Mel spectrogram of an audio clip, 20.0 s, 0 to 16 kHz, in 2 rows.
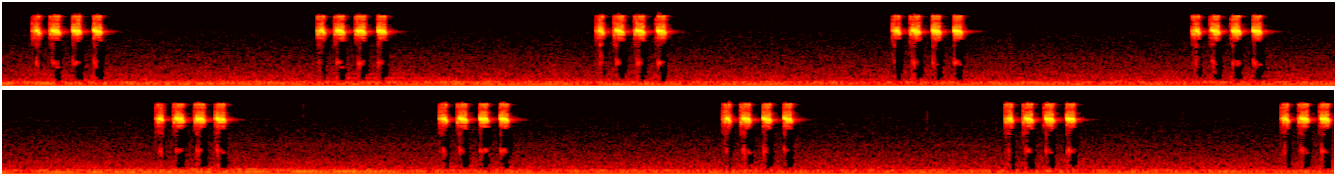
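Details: Loxoblemmus arietulus cricket, recorded for the National Institute of Biological Resources in 2020, singing steady groups of four sharp, high chirps, repeating roughly every two seconds over a soft low background hum.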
